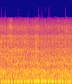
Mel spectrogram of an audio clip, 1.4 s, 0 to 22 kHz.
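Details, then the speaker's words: Yamaha Aerox scooter idling smoothly with steady even pulse after repair; sewing-machine-like ticking caused by a destroyed camshaft bearing is gone, intake valve clearance also reset from 0.35 to 0.12–0.15 mm. "Oke, suaranya sudah halus, sudah tidak seperti mesin jahit lagi. Ini gara-gara bearing noken as yang hancur."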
